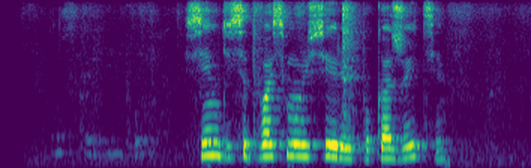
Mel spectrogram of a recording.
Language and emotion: Russian, neutral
